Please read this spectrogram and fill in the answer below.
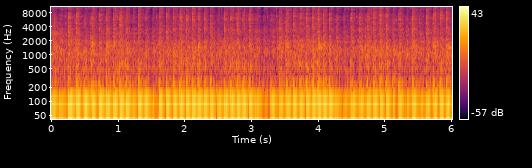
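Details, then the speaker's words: Whizzer small single-cylinder motorbike on a test ride after a new overdrive gear and pulley, shifting up from first: crisp, even thumping that rises and settles through the shifts, third gear working best; normal running under load. "third gear has been working the best but still works nonetheless downshift turnaround is per usual it's getting pretty good with shifting"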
